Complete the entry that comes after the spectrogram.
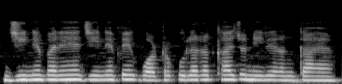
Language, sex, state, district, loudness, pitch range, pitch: Hindi, female, Uttar Pradesh, Lalitpur, -13 LUFS, 200-215 Hz, 210 Hz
